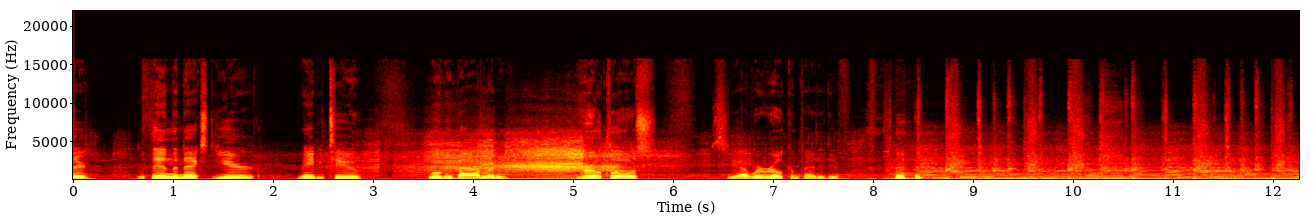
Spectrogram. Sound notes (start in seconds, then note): 2.5 motorbike engines roaring; 7.8 laughs; 8.2 upbeat rock music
